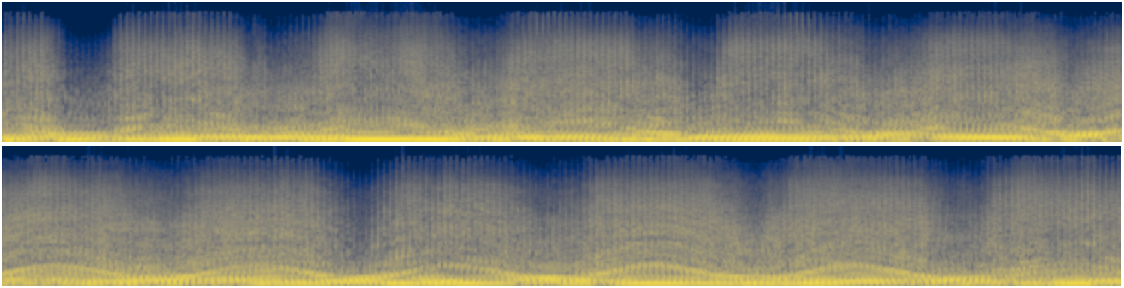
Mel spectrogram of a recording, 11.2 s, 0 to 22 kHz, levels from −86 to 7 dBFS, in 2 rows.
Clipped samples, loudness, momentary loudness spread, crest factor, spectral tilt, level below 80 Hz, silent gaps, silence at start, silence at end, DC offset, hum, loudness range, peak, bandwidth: 1%; -8 LUFS; 3 LU; 6 dB; -6.5 dB/octave; -10 dBFS; none; 0 s; 0 s; 0.3%; none; 1 LU; 0 dBFS; 10.5 kHz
